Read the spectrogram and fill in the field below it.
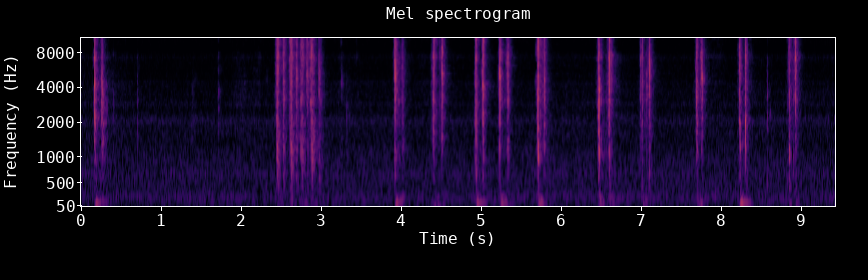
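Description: Keystrokes on a computer keyboard while entering a root login command during a PlayStation Classic memory upgrade: a quick burst of clicks followed by a steady run of separate, close taps, quiet and alone.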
